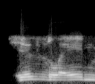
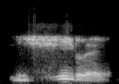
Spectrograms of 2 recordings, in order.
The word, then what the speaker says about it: Ghislaine: I hear people say Ghislaine Maxwell. Yeah. It's a French name, and it's pronounced Ghislaine.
